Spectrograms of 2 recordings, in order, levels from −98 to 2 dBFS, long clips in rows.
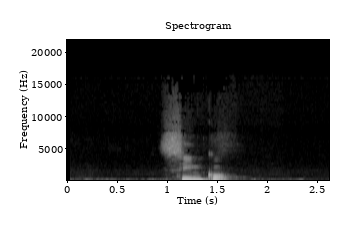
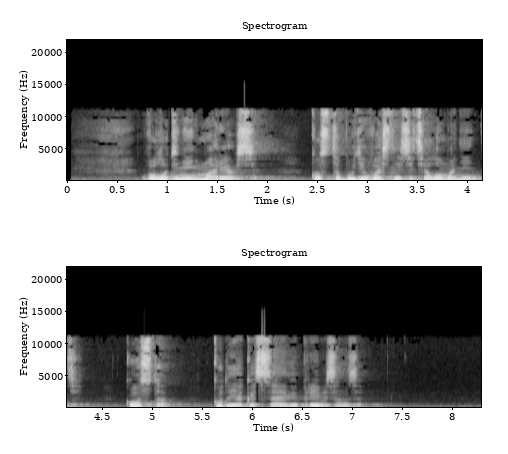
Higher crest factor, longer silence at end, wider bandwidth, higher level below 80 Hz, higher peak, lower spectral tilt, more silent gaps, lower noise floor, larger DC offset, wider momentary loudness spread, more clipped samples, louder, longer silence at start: first, 24 dB vs 16 dB; second, 1 s vs 1.2 s; first, 13.5 kHz vs 11.5 kHz; second, -68 dBFS vs -48 dBFS; second, -16 dBFS vs 0 dBFS; first, -6 dB/octave vs -4 dB/octave; neither; first, -72 dBFS vs -55 dBFS; neither; about the same, 12 LU vs 12 LU; neither; second, -35 LUFS vs -14 LUFS; first, 0.95 s vs 0.45 s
